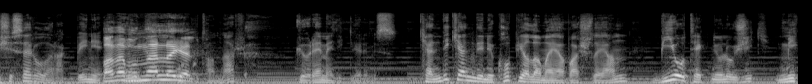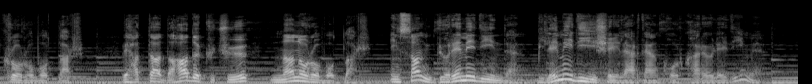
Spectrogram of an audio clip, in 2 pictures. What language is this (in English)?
Turkish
